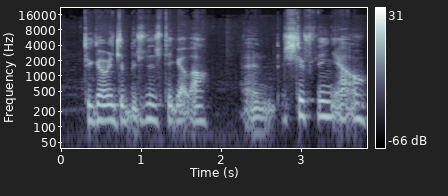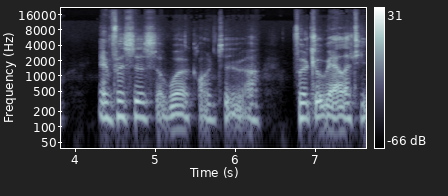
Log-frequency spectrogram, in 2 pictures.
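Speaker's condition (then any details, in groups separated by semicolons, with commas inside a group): Cerebral palsy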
